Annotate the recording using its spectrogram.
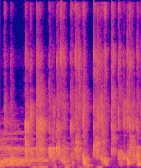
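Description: A small group clapping and talking over one another, a dense patter of hand claps mixed with overlapping voices.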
